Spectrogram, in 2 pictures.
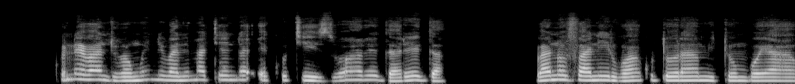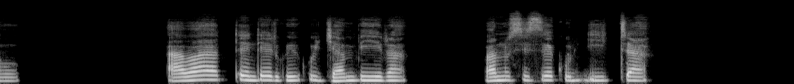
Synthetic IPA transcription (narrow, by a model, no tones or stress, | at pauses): kune̞ʋantʰuʋamwe̞niʋane̞mate̞ndaʔe̞kutizuʋare̞ɡʱaɾe̞ɡʱa | ʋano̞fanirwakuto̞ɾamito̞mbo̞jaːʋo̞ | ɦa̰ʋate̞nde̞rwikud͡ʒambira | ʋano̞sise̞kuɗiːtʰa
